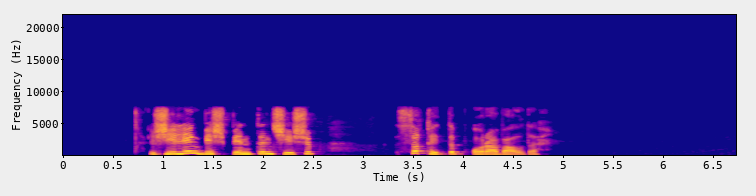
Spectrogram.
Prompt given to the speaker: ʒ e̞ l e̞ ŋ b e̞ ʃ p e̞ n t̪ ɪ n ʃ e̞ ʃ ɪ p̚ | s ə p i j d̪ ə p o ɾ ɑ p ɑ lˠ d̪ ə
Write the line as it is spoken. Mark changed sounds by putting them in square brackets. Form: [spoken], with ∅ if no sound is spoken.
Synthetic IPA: ʒ e̞ l e̞ ŋ b e̞ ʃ p e̞ n t̪ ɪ n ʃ e̞ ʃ ɪ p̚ | s ə [q] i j [t̪] ə p o ɾ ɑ p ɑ lˠ d̪ ə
